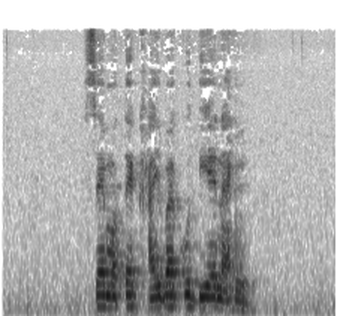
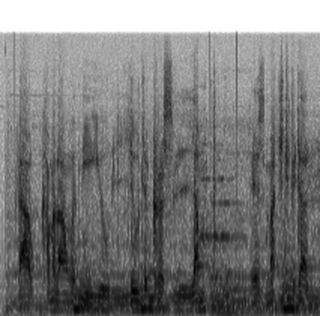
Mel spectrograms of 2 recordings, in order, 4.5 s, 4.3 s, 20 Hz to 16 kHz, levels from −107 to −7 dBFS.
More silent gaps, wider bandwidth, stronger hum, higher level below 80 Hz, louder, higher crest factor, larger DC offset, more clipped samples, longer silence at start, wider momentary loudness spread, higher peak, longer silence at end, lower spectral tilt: neither; about the same, 11.5 kHz vs 11 kHz; neither; second, -58 dBFS vs -34 dBFS; second, -24 LUFS vs -14 LUFS; about the same, 18 dB vs 14 dB; second, under 0.1% vs 0.6%; neither; first, 1.15 s vs 0.05 s; first, 9 LU vs 6 LU; second, -8 dBFS vs 0 dBFS; first, 1.1 s vs 0 s; about the same, -5 dB/octave vs -6 dB/octave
